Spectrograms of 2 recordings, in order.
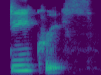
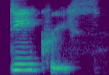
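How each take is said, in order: First: The stress is on the first syllable. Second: The same.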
